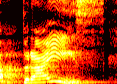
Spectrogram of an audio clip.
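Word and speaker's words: price: है, ई है, तो ई रहेगा तो स उच्चारण होगा, हो गया प्राइस, क्या हो गया, प्राइस।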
